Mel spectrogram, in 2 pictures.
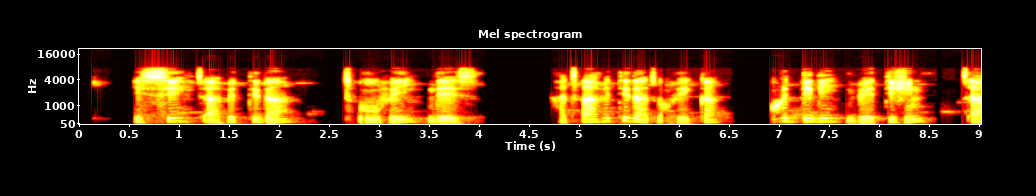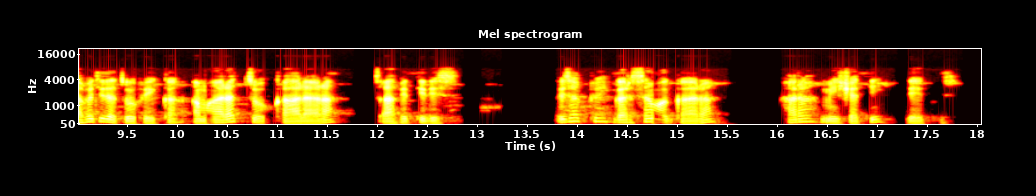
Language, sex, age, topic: Gamo, male, 25-35, government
